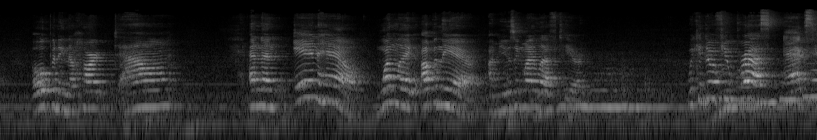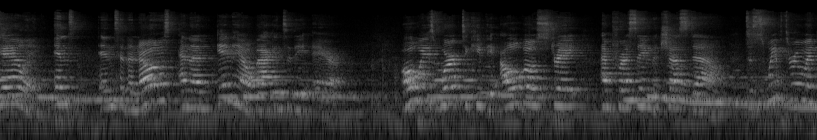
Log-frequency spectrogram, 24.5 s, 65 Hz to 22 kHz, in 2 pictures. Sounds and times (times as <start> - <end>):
Music: 0.0 - 24.5
Speech: 0.5 - 2.6, 3.8 - 8.8, 10.4 - 17.4, 18.3 - 24.5.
